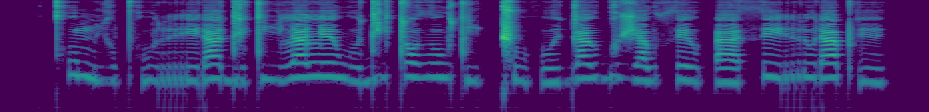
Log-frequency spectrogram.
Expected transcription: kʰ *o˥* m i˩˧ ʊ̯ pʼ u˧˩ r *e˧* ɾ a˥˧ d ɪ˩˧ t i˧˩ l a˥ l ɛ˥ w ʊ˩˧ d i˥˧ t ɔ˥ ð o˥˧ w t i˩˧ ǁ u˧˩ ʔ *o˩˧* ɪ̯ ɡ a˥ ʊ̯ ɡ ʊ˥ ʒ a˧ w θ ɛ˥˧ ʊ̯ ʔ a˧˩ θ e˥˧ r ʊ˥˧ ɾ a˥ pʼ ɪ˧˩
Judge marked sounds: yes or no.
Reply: yes, no, yes

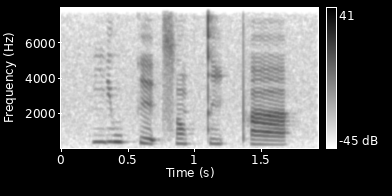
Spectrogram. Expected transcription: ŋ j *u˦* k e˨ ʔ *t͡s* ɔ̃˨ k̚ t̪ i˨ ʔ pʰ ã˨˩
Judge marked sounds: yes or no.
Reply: yes, no

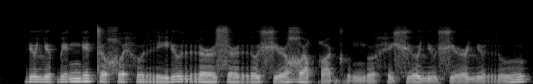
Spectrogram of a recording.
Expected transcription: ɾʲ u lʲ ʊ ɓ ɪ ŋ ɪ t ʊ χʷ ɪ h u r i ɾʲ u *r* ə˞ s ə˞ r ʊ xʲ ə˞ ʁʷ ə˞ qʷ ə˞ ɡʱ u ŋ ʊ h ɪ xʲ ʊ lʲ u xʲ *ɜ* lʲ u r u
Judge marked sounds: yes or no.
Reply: yes, no

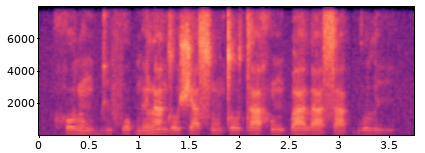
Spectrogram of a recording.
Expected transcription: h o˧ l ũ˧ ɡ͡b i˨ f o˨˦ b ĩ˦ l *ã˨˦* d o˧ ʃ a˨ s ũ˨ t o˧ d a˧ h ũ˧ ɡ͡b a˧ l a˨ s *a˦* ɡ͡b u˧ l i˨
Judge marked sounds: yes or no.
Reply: no, no

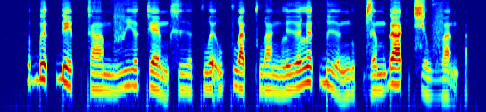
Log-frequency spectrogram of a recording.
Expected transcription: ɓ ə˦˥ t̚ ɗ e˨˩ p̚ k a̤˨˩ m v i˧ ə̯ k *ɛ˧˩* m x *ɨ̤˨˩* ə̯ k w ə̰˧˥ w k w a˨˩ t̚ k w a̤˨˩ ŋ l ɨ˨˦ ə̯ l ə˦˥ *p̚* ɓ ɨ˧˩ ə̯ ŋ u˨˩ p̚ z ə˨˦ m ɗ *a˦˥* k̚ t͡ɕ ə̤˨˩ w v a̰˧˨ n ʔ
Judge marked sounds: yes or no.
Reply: yes, yes, no, yes

